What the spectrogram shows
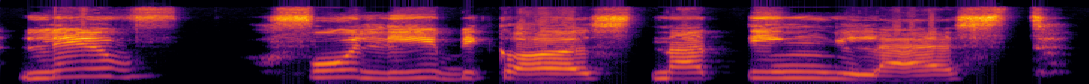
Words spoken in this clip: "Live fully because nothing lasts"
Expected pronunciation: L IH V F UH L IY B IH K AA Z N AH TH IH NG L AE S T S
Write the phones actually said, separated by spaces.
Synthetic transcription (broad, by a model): L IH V F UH L IY B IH K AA S N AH T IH NG L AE S T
